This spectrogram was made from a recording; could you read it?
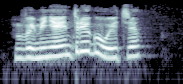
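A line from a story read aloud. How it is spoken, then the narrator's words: Laughing. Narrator (Russian): рассмеялся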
